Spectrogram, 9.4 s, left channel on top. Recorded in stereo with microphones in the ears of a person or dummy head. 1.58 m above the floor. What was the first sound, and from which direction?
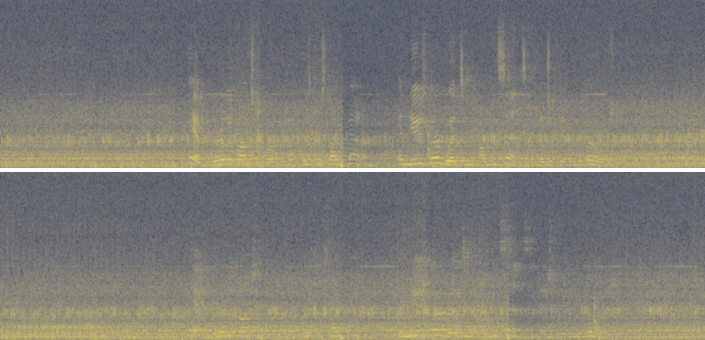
A woman speaking, 55° left (ahead or behind).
